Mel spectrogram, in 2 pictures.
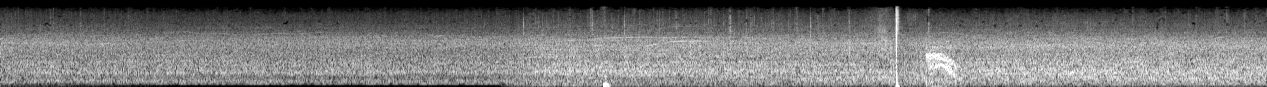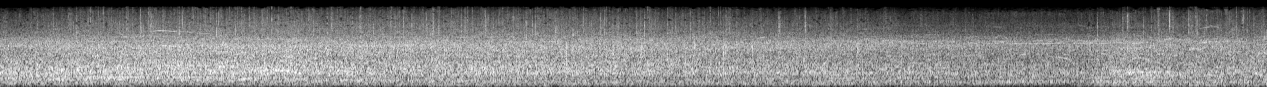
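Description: A crowd murmurs and cheers in a large stadium.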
